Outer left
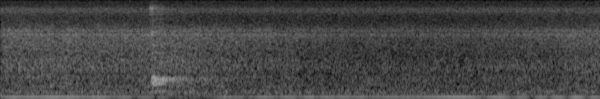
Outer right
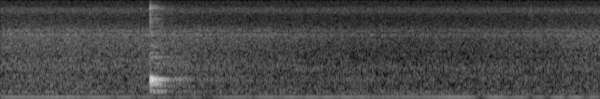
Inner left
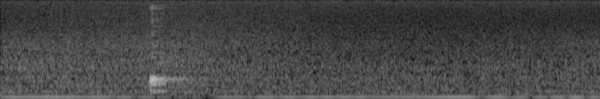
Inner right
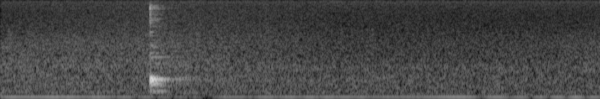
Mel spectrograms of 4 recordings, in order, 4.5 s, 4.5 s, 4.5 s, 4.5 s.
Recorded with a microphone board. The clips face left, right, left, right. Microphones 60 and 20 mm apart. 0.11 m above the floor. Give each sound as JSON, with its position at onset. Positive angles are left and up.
{"t": 1.1, "sound": "a cowbell", "side_deg": -80, "distance_m": 1.3}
